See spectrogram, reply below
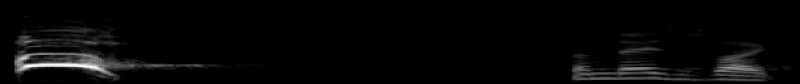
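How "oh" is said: very high, loud "oh"; ecstatic mock shriek. Preacher acting thrilled by God's word, shrieked mock ecstasy. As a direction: squeal in put-on rapture.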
